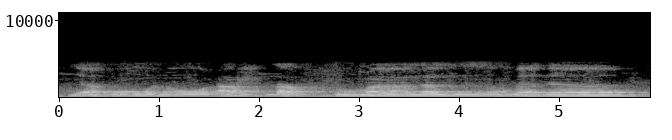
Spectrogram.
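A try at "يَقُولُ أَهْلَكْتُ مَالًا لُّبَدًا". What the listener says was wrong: Jangan memanjakan lu-nya. Yaqulu ahlak langsung. Yaqulu ahlaktu malan.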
